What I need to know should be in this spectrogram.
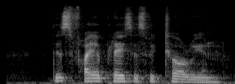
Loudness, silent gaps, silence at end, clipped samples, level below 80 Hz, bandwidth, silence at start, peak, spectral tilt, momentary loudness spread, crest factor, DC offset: -28 LUFS; none; 0.05 s; under 0.1%; -54 dBFS; 16.5 kHz; 0.55 s; -10 dBFS; -4 dB/octave; 7 LU; 18 dB; under 0.1%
